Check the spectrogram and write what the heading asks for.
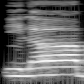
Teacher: لام کے اوپر کھڑا زبر ہے، تھوڑا سا کھینچیں گے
